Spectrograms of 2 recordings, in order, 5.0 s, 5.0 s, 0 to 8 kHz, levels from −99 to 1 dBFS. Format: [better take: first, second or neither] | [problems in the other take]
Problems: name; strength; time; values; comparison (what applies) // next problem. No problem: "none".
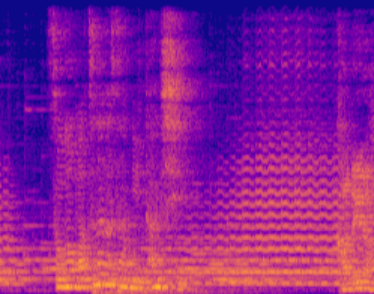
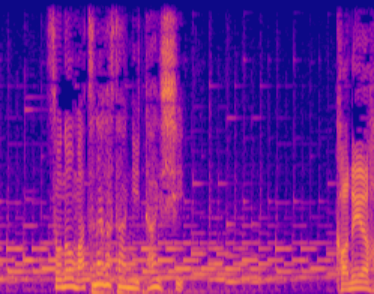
second | background sound (Brass instrument); 7 dB below the speech // room echo; dies away in 0.8 s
